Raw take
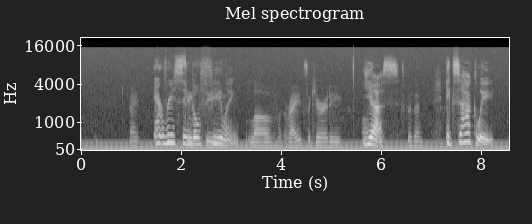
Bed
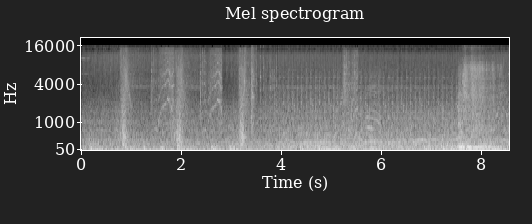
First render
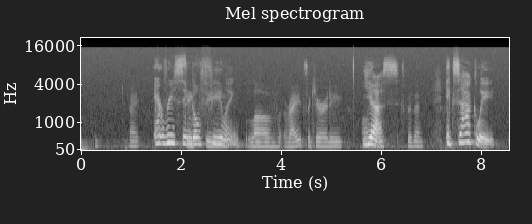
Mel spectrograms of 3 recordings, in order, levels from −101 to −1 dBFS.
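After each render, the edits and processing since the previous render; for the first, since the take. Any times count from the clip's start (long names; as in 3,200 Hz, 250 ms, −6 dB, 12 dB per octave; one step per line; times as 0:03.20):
hum removal 60 Hz, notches 5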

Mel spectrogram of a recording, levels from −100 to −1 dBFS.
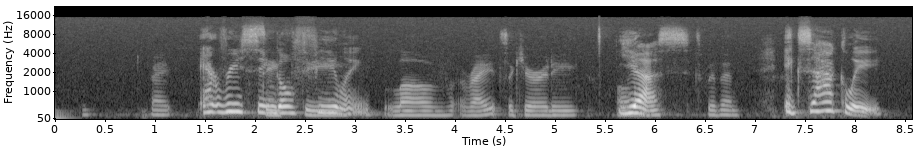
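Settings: broadband denoise 6 dB, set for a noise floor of −44 dBFS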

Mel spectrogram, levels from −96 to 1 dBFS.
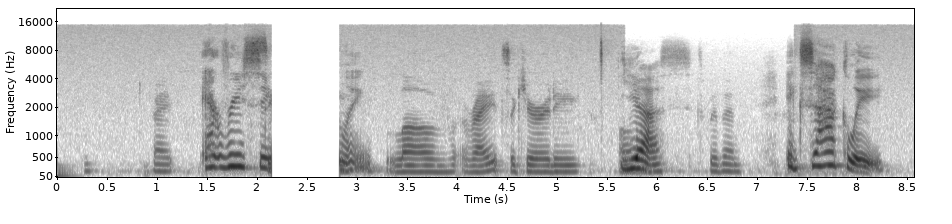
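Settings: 0:02.14–0:02.82: silence
0:05.67–0:07.37: head-to-tape spacing loss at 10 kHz 27 dB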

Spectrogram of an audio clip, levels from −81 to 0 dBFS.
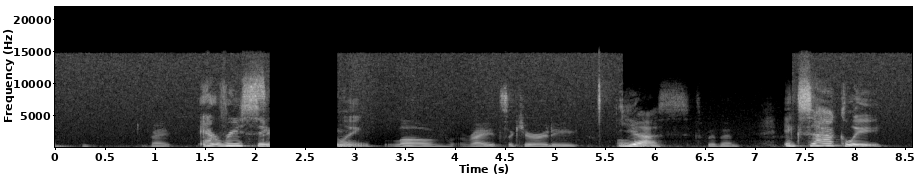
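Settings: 0:02.89–0:04.20: multiband upward and downward expander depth 70%
0:05.50–0:07.34: notch filter 1,300 Hz, Q 9.7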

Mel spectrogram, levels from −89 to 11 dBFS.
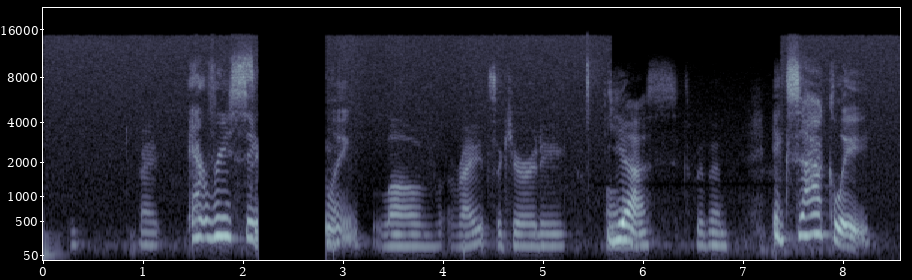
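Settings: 0:06.68–0:07.32: low-shelf EQ 390 Hz +6.5 dB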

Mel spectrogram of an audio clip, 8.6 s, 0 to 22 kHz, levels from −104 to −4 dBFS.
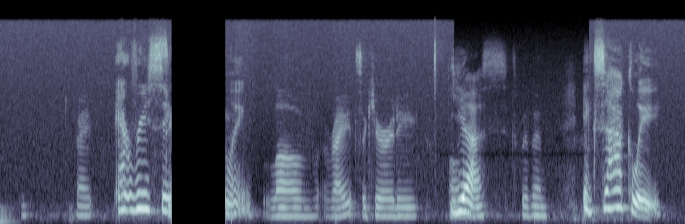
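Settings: no processing that can be heard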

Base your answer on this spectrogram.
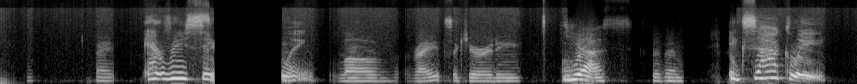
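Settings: leveller curve on the samples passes 3
upward compression, threshold −33 dBFS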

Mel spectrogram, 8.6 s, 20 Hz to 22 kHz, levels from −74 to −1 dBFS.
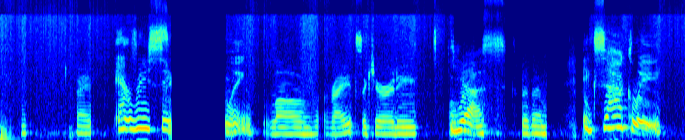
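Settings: reversed playback
downward compressor 6 to 1, threshold −24 dBFS, peak gain reduction 14 dB
reversed playback
brickwall limiter −23.5 dBFS, peak gain reduction 11 dB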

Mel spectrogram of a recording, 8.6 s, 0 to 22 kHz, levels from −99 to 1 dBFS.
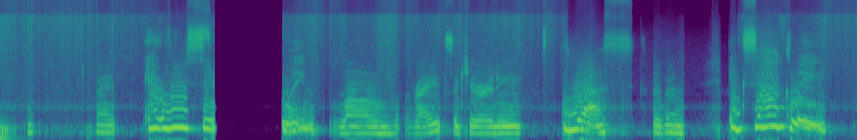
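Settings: hollow resonant body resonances 250/890 Hz, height 12 dB, ringing for 25 ms
hard clipping −22 dBFS, distortion −9 dB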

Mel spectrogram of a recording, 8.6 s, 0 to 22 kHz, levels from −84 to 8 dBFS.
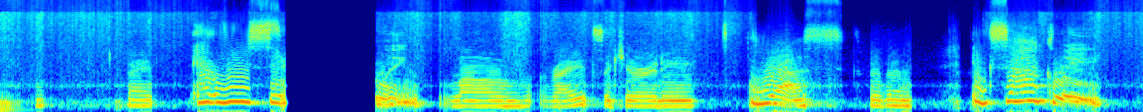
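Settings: level +8 dB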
